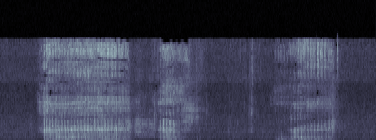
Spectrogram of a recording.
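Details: Larger dog growling while guarding a bone from a smaller dog that wants it: three rough, low, rumbling growls, the first about a second long, then a short one and a final longer one, with quiet pauses between.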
